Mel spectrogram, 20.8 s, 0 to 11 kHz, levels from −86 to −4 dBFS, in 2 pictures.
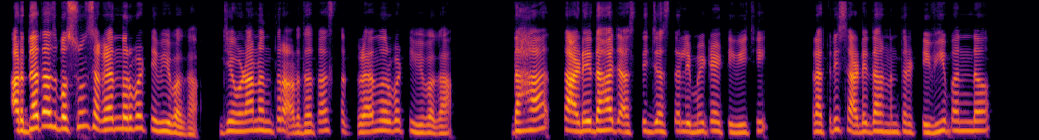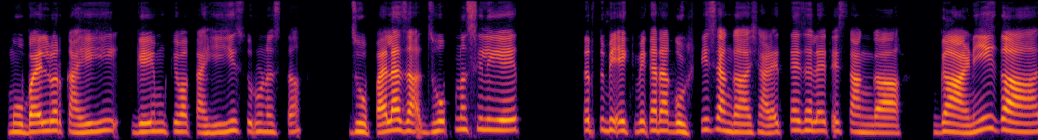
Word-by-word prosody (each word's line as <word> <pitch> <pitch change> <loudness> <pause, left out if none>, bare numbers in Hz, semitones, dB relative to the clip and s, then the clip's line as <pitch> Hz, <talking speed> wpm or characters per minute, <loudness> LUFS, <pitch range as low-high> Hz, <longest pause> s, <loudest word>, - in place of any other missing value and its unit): अर्धा 235 +5 +9
तास 335 -1 +8
बसून 315 +5 +3
सगळ्यांबरोबर 270 -1 +4
टी-व्ही 220 -3 +1
बघा. 150 -7 -2 0.3
जेवणानंतर 225 +2 +1
अर्धा 185 +1 0
तास 225 +1 -3
सगळ्यांबरोबर 220 +4 -2
टी-व्ही 190 -4 -4
बघा. 165 -2 -3 0.6
10:00, 240 +4 +3 0.2
10:30 230 +1 +6
जास्तीत 195 +1 -3
जास्त 210 -1 -3
लिमिट 205 +1 -4
आहे 215 -1 0
टीव्हीची. 185 +3 -5 0.5
रात्री 210 +5 -2
10:30 205 -1 0
नंतर 195 0 -5
टी-व्ही 185 +5 -1
बंद. 220 0 -3 0.7
मोबाईलवर 200 +3 +2
काहीही 200 +4 -2 0.2
गेम 205 +2 0
किंवा 205 -1 -2
काहीही 185 +5 -3
सुरू 205 0 -7
नसतं. 200 +1 -7 0.5
झोपायला 200 +4 +4
जा 220 -2 0
झोप 215 +6 -4
नसेल 260 0 -4
येत, 240 0 +2 0.7
तर 235 - -2
तुम्ही 240 -1 -1
एकमेकांना 225 +2 0
गोष्टी 205 +5 -3
सांगा, 205 -6 +1
शाळेत 180 0 -3
काय 235 0 -1
झालंय 225 -1 -2
ते 215 - -6
सांगा, 185 -3 0 0.5
गाणी 205 +6 +4
गा, 205 -4 +4
215 Hz, 140 wpm, -22 LUFS, 195-230 Hz, 0.7 s, अर्धा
